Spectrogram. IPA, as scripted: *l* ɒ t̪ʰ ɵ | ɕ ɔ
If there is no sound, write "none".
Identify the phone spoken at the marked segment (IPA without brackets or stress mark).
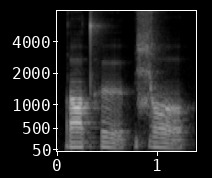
ɾ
